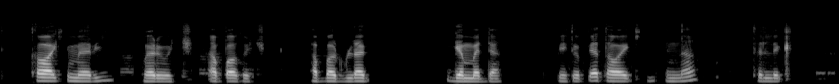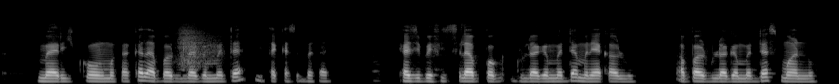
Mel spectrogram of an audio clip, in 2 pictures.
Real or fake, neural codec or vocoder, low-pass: real; none; 7.2 kHz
